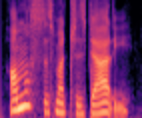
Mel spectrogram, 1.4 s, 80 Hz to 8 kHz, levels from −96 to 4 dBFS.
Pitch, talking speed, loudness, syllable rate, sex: 210 Hz, 210 wpm, -16 LUFS, 6.0 syllables/s, female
